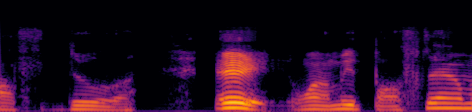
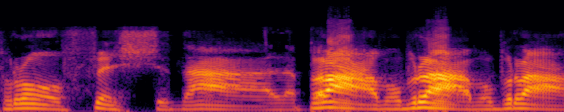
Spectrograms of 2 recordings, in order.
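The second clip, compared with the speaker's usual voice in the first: put-on booming, very loud Italian-sounding circus clown accent; 6 dB louder than usual. Speaker explains where his clown act came from, Italian-sounding Quidam clown voice. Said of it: "more Italiano kind of sounding".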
